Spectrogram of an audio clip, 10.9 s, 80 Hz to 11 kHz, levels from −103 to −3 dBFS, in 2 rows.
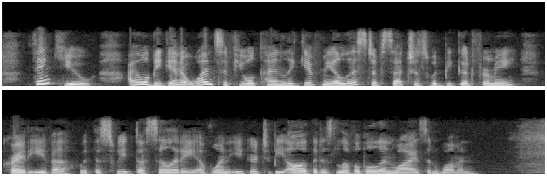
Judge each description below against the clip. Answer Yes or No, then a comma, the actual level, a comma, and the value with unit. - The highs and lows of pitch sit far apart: No, average, 4.8 semitones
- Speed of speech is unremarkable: No, fast, 230 wpm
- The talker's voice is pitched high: Yes, high, 200 Hz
